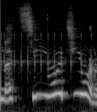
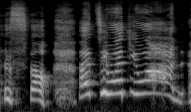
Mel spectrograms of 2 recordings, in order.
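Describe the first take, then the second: First: High, cackly witch voice; a witchy, sly singsong. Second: Laughing. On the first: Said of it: "It sounds like a witch". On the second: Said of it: "Oh, I don't wanna be a witchy witch". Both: Real, not acted.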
